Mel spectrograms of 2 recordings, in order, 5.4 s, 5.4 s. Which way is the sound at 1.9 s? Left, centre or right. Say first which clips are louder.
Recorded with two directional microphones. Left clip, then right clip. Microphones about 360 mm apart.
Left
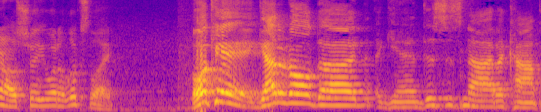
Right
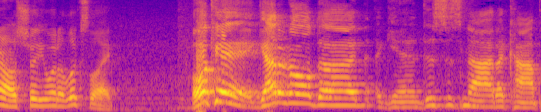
Right 2 dB; centre.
